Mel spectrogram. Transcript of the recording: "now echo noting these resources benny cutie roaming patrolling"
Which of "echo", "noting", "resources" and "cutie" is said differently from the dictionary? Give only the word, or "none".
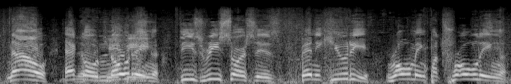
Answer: none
